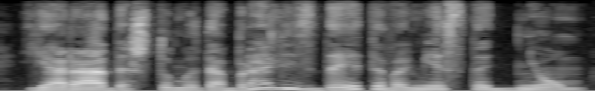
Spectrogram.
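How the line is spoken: Exclaimed. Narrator (Russian): воскликнула Энн Бедингфилд

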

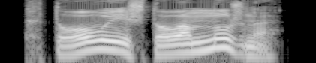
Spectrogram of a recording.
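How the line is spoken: Angry question. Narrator (Russian): сердито спросил Олег

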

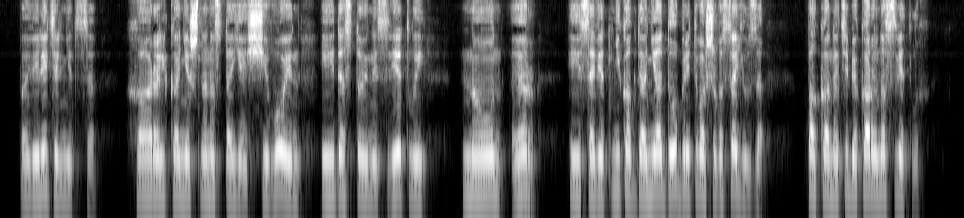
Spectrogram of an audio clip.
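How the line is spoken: Strained, forced out. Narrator (Russian): Мансель напрягся и побледнел, а затем выдавил

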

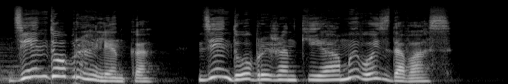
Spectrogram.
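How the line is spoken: Cheerful greeting. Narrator (Belarusian): жнеі весела прывіталіся

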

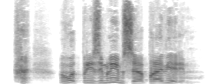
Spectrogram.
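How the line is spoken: Scoffing grunt. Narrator (Russian): хмыкнул Янг

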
